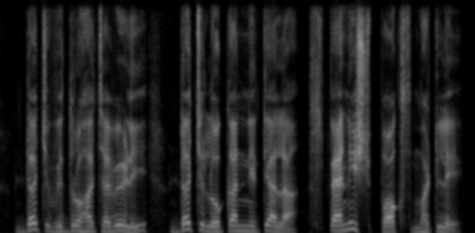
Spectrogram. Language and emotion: Marathi, neutral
